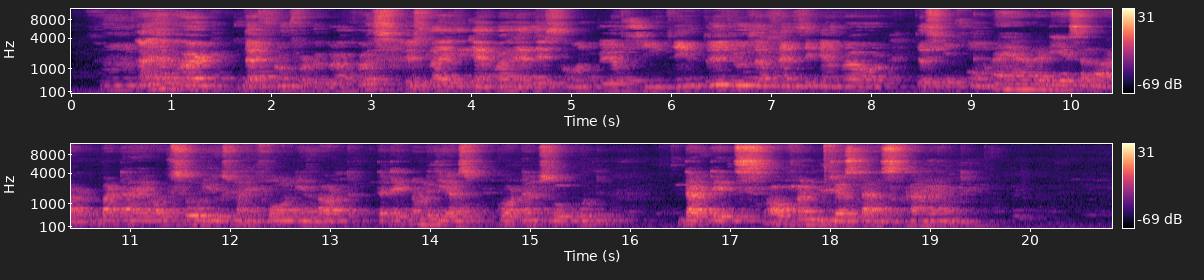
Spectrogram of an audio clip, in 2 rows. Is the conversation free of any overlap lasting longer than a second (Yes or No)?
Yes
